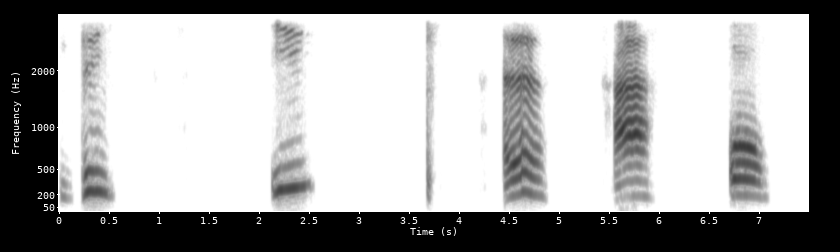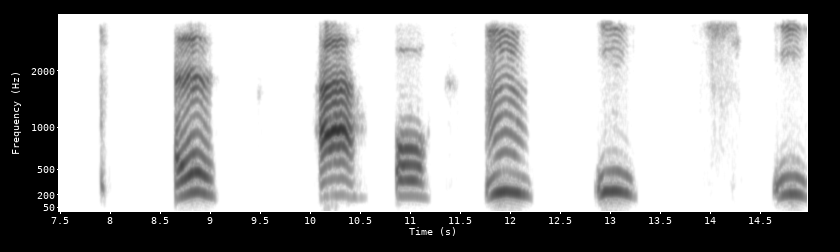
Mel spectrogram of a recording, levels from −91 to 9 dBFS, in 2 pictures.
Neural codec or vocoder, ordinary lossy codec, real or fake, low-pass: none; none; real; 3.6 kHz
